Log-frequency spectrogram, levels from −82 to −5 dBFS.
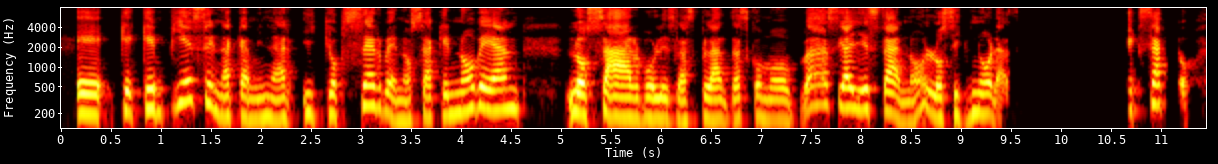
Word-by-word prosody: eh, 195 0 +2
que 210 -2 0
que 235 +2 +3
empiecen 270 - -1
a 180 +1 -2
caminar, 170 -1 -4
y 195 -1 -9
que 195 - -6
observen, 195 -1 -1
o 150 - -5
sea, 175 +2 -3
que 190 +2 -5
no 205 +4 0
vean 235 -1 +3 0.4
los 190 -1 +6
árboles, 170 -2 +3
las 150 -1 -4
plantas, 165 0 -2
como: 160 -3 -5
"Ah, 270 +3 -2
sí, 260 -2 -2
ahí 240 -1 +4
están", 220 -8 +1
¿no? 150 - -5
Los 175 -3 -1
ignoras. 195 +2 -4 1.0
Exacto. 270 +5 -2
195 Hz, 140 wpm, -22 LUFS, 170-230 Hz, 1.0 s, los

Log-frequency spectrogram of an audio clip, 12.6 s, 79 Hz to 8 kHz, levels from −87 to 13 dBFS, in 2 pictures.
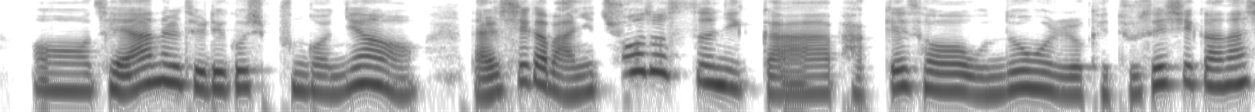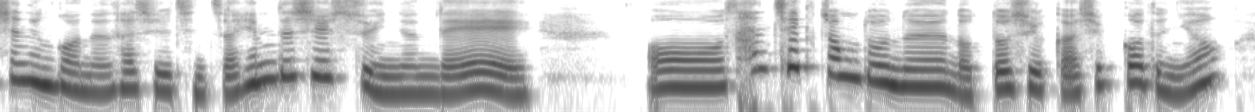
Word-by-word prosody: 어 195 -1 -3
제안을 245 +8 +4
드리고 215 -2 +2
싶은 210 -2 -6
건요 190 0 +1 0.2
날씨가 200 - +2
많이 175 +2 -1
추워졌으니까 255 - 0
밖에서 200 +2 0
운동을 195 +4 0
이렇게 170 0 -4
2-3 175 +9 -1
시간 250 -3 0
하시는 270 -1 +3
거는 190 -5 -3
사실 210 -2 -4
진짜 175 -1 -7
힘드실 335 +6 +1
수 320 -8 -5
있는데 175 -1 -1 0.6
어 225 0 +1
'산책 - - 0
정도는 250 - +2
어떠실까.' 210 +5 -2
싶거든요. 245 - -2
215 Hz, 300 characters per minute, -24 LUFS, 185-260 Hz, 0.6 s, 제안을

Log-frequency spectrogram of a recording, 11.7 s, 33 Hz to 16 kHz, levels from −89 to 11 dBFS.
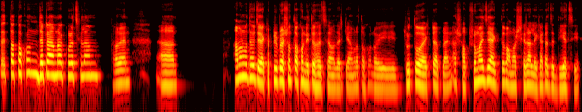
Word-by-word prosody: তে - - -3
ত - - -28 0.2
তখন 290 +2 0 0.2
যেটা 250 +1 +7
আমরা 255 +1 +4
করেছিলাম 245 0 0 0.4
ধরেন 165 +2 -1 0.7
আ - - -2 1.5
আমার 230 +3 +4
মধ্যে 225 -1 +2
ওইযে, 195 -5 +5
একটা 160 - -7
প্রিপারেশন 185 0 +3
তখন 175 0 +2
নিতে 155 +1 +1
হয়েছে 135 0 -4
আমাদেরকে 125 +1 -6
আমরা 130 +2 -8
তখন 135 +2 -13
ওই 125 0 -4 0.4
দ্রুত 155 +1 -4 0.2
একটা 135 +3 -4
প্ল্যান, 130 0 -5
আর 160 - -7
সবসময় 170 +8 0
যে, 195 - +5
একদম 165 +1 -6
আমার 140 -1 -4
সেরা 145 +1 0
লেখাটা 135 +4 -4
যে 130 - -2
দিয়েছি, 130 -2 -3
160 Hz, 165 wpm, -22 LUFS, 135-195 Hz, 1.5 s, যেটা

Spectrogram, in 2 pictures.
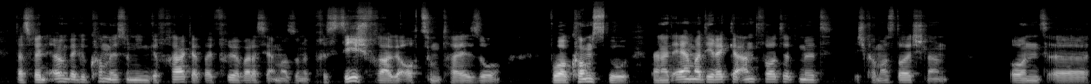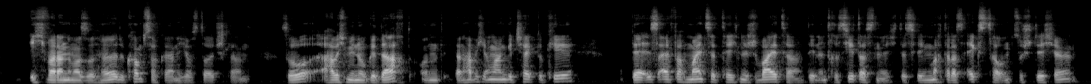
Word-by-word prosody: dass, 100 - 0
wenn 110 0 +3
irgendwer 130 -3 +1
gekommen 115 +5 -4
ist 110 0 -3
und 105 - -2
ihn 95 -1 -5
gefragt 120 +4 +2
hat - - -2
weil 90 0 -4
früher 105 +2 -2
war 100 - +2
das 100 0 -4
ja - - -4
immer 85 -1 -7
so 90 - -11
'ne 85 - -10
Prestigefrage - - +4
auch 85 0 -1
zum 85 -2 -4
Teil 85 0 0
so: 85 -1 -4 0.5
„Woher 100 0 +8
kommst 130 -1 +5
du?“ 90 -2 0 0.2
Dann 100 0 -1
hat 100 - +1
er 120 +1 +8
immer 120 -1 +5
direkt 120 0 +4
geantwortet 120 0 0
mit: 110 -1 -4 0.2
„Ich - - -6
komme 95 - -7
aus 100 - -8
Deutschland.“ 105 -4 -2 0.6
und, 90 -1 -1
äh, 85 -1 -2 0.3
ich - - -1
war 105 - +7
dann 100 0 +6
immer 95 -1 -1
so: 90 -1 -5
„Hä, 100 +5 +1
du 110 - -6
kommst 130 -2 -3
doch 105 - -8
gar 90 - -6
nicht 90 - -11
aus 85 - -11
Deutschland.“ 85 -1 -10 0.3
So, - - -1
habe 105 +1 +1
ich 105 - -3
mir 105 - 0
nur 100 -1 0
gedacht - - +3
und 100 +1 -9
dann 95 - -3
habe - - -1
ich 125 - -8
irgendwann 115 -1 -1
gecheckt: 120 +1 -2
„Okay, 145 +2 -2 0.6
der - - +4
ist - - +1
einfach 120 -1 0
mindsettechnisch 110 -4 -1
weiter, 115 -7 +2
den - - -5
interessiert - - -4
das - - -1
nicht. - - -13
Deswegen 100 0 -4
macht - - -4
er - - +1
das - - -1
extra, - - 0
um - - -7
zu - - -10
sticheln, 110 +6 -3
105 Hz, 225 wpm, -24 LUFS, 90-120 Hz, 0.6 s, Woher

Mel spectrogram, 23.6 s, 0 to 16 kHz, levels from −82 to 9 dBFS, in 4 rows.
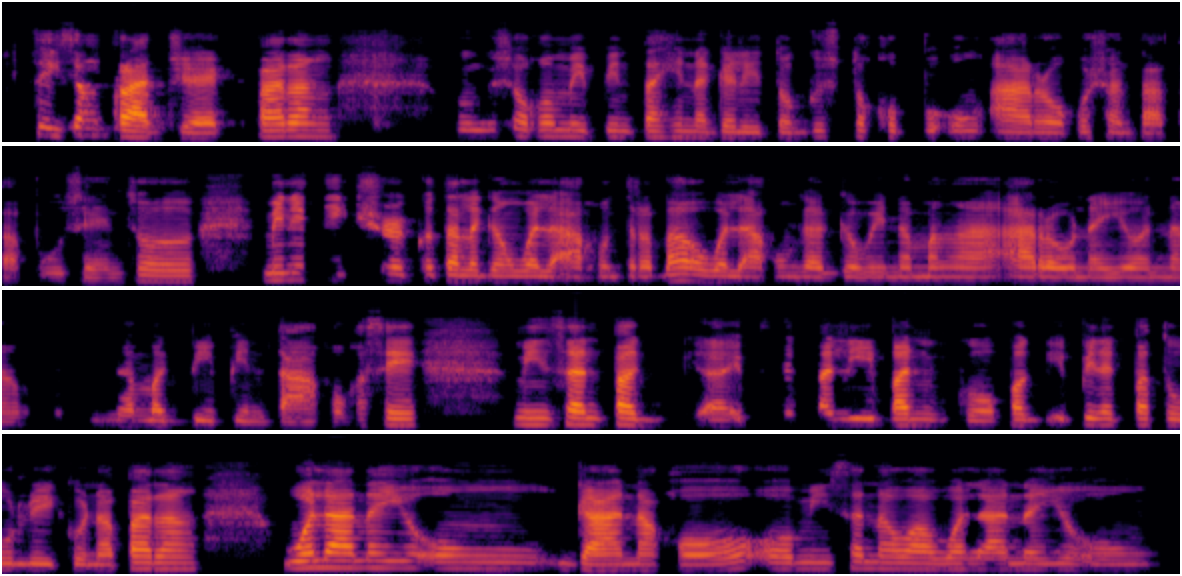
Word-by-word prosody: Sa - - -4
isang 195 +1 0
project 140 -3 +6
parang 170 0 +5 0.7
kung 170 -1 -10
gusto 180 +1 -6
ko 175 0 -4
may 170 -1 -4
pintahin 155 -1 -3
na - - +1
ganito, 140 -1 -5
gusto 165 +2 -10
ko 160 - -11
buong 160 0 -10
araw 140 -2 +1
ko 145 - -9
siyang 135 -2 -7
tatapusin. 120 0 -8
So, 150 -1 -3 0.3
mini-make 185 -1 -1
sure 175 -1 +1
ko 175 - -5
talagang 150 -2 +1
wala 140 -1 +1
akong 135 - -12
trabaho, 160 +4 0
wala 140 -2 0
akong 135 0 -14
gagawin 130 0 -5
ng 130 - -5
mga 130 0 -4 0.3
araw 130 -1 0
na 120 -1 -5
yun 125 0 -6
na 120 - -5 0.4
na 140 - -9
magpipinta 130 -3 -3
ako. 125 - -12
Kasi 160 -1 +3 0.6
minsan 170 0 +5
'pag, 170 - +7 0.3
ah, - - 0
ipinagpaliban 320 - +1 0.2
ko, 130 -1 -6
'pag 155 - 0
ipinagpatuloy 160 - -3
ko 140 - -6
na 135 - +1
parang 160 -1 +4 0.5
wala 190 +1 +9
na 190 0 0
'yong 175 -2 -4 0.5
gana 135 0 +6
ko 135 +6 -2 0.2
o - - -1
minsan 165 +1 -6
nawawala 150 -2 0
na 145 0 -1
'yong 140 -1 -10
150 Hz, 150 wpm, -25 LUFS, 135-170 Hz, 0.7 s, wala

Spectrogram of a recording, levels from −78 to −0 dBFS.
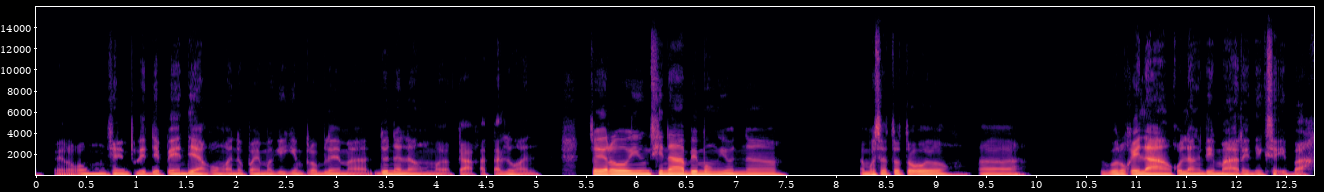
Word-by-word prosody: Pero - - -9
kung 95 0 -2
siyempre 100 -2 -2
depende 95 +4 0
kung 85 -2 -5
ano 85 +2 -3
pa 90 +1 -5
'yung 85 - -3
magiging 85 -1 -5
problema 85 -4 -4
dun 140 +1 +1
nalang 90 -7 -1
magkakataluhan. 75 +1 -7 0.5
Pero 145 +1 +6
'yung 150 0 +5
sinabi 140 -1 +5
mong 130 -2 +3
'yun 110 0 +1
na, 115 -1 -2 0.8
alam 110 - -4
mo 125 - +1
sa 110 -4 -1
totoo, 105 -1 +1 0.3
ah, 90 0 -4 0.7
siguro 105 +3 0
kailangan 95 -1 +4
ko 95 - -5
lang 90 0 +1
din 90 0 0
marinig 85 -1 -1
sa - - -2
iba 80 -4 -6
95 Hz, 150 wpm, -22 LUFS, 85-110 Hz, 0.8 s, Pero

